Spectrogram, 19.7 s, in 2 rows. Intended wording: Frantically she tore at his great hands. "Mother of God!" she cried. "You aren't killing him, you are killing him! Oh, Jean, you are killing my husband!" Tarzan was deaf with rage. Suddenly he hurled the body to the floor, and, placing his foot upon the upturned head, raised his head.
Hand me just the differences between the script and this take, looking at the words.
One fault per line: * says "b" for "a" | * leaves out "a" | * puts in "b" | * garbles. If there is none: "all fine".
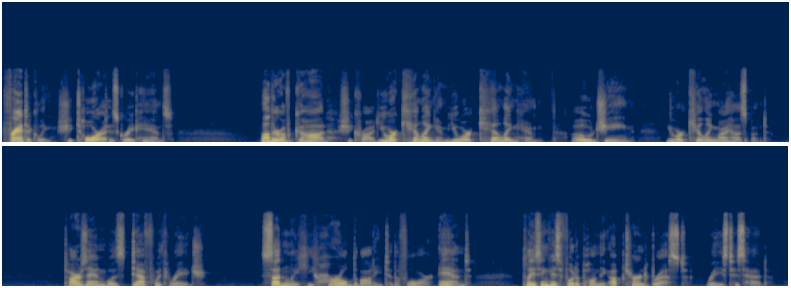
* says "are" for "aren't"
* says "breast" for "head"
